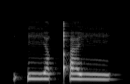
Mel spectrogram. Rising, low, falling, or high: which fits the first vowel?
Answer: low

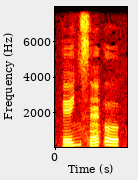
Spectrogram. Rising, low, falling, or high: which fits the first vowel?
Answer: rising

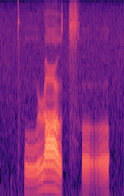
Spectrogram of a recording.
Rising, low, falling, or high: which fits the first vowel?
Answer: rising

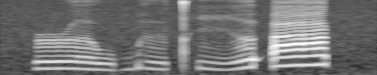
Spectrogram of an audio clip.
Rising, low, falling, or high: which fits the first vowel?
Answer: low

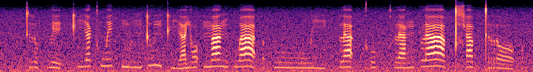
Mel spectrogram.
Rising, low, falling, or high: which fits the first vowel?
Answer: low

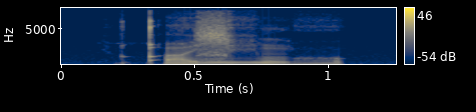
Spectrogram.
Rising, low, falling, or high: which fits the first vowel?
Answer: low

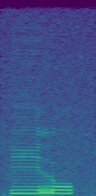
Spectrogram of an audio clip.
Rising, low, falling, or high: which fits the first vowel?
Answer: high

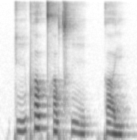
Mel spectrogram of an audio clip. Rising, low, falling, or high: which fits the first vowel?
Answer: rising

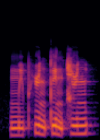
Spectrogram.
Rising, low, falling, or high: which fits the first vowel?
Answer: rising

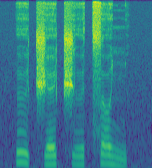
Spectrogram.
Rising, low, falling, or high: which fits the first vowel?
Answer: falling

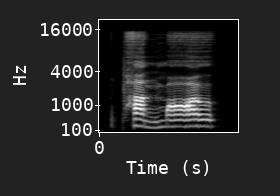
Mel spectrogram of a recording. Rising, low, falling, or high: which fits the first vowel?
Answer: falling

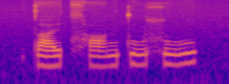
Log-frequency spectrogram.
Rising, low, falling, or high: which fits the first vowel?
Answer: rising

